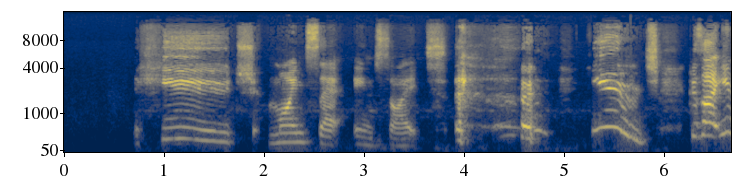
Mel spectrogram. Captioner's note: laughs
